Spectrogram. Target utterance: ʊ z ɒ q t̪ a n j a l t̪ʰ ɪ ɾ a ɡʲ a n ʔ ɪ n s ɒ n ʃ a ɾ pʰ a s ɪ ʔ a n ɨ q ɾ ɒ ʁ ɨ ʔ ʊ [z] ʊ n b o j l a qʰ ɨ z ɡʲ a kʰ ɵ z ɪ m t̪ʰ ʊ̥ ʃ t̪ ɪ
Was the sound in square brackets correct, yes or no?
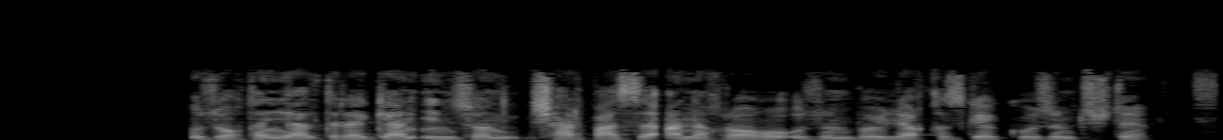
yes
